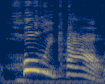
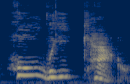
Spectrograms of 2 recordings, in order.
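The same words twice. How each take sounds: First: Loud, much higher burst of amazement; excited exclaim. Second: Whispered in awe, higher; breathless whisper. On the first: Vlogger shouting her joy at her savings to viewers. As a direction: let it burst out, thrilled. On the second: Vlogger stunned by her savings, whispering in awe. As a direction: hush it out, stunned. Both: Real, not acted. Shocked by the cash total.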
